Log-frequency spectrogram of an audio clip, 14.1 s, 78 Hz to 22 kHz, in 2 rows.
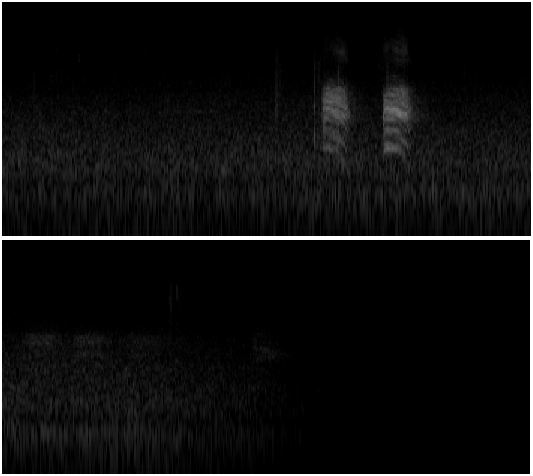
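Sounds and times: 
blustery force 6 wind rushing through winter woodland in Gloucestershire: 0.0 - 10.8
carrion crows cawing in woodland trees before roosting in winter: 4.2 - 5.7, 7.3 - 9.3, 10.4 - 11.8.

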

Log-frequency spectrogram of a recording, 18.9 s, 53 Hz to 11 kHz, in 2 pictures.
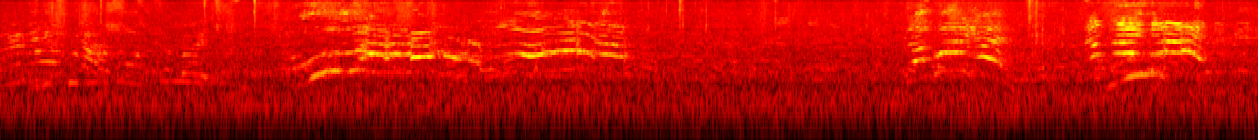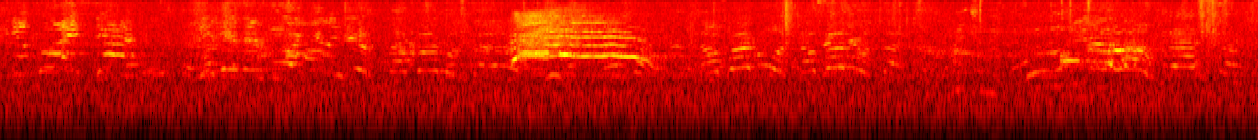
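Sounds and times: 
hubbub of chatter: 0.0 - 18.8
little kids screaming and shrieking while playing: 2.2 - 4.8, 13.2 - 14.4.

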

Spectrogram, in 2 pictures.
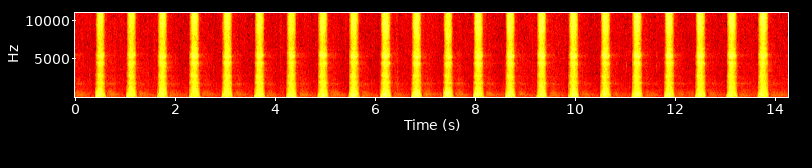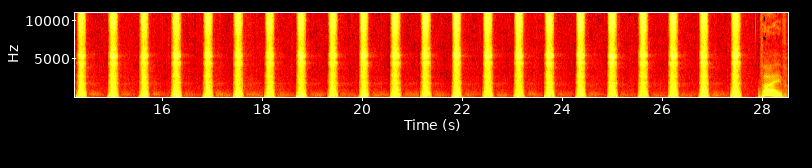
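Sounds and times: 
forceful rhythmic breathing from a breathing exercise: 0.0 - 28.0
speech: 28.0 - 28.5.

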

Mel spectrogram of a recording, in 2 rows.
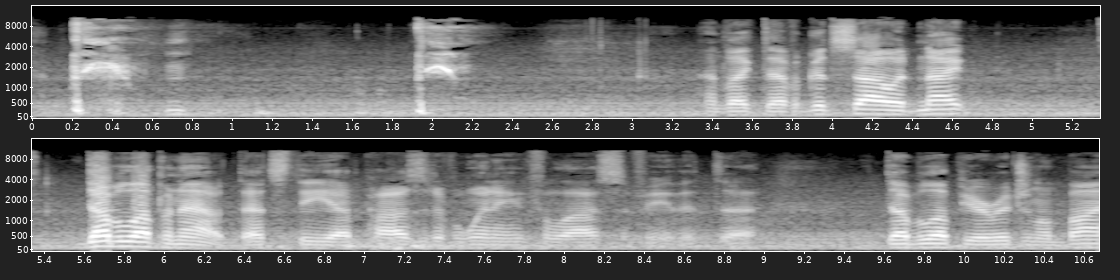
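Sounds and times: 
person coughing: 0.1 - 0.9, 1.9 - 2.3
speech: 0.7 - 1.0, 3.4 - 4.8, 5.6 - 10.6.

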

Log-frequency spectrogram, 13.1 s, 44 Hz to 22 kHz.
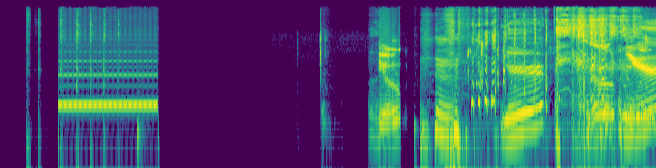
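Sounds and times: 
telephone ringing on an outgoing call: 1.2 - 3.2
speech: 8.7 - 9.5, 10.1 - 11.0, 11.9 - 13.1
laughter: 8.7 - 13.1.

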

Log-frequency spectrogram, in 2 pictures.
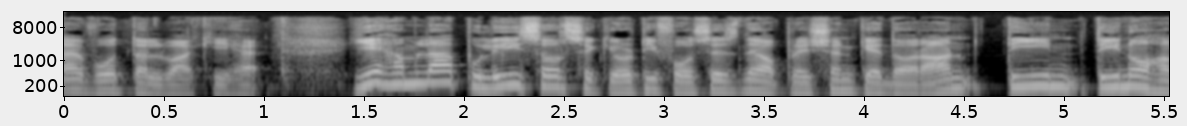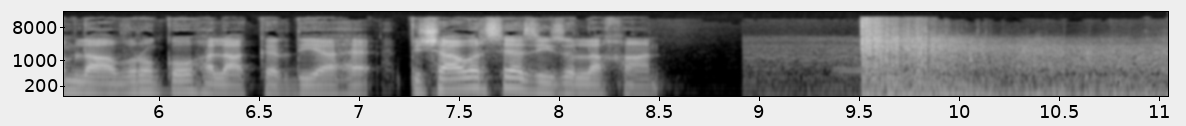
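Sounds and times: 
speech: 0.0 - 8.6
explosion of hand grenades being destroyed after building search: 9.0 - 11.0.

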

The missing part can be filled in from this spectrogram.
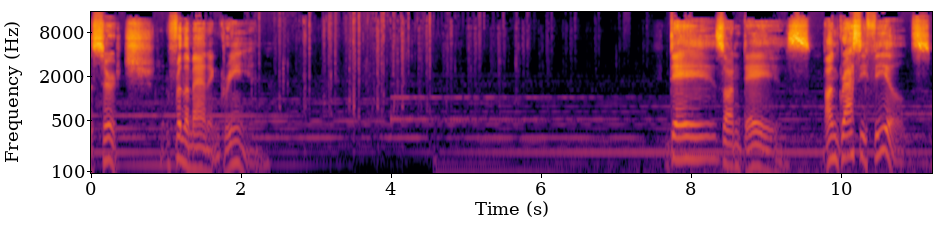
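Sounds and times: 
speech: 0.0 - 2.2, 7.7 - 11.2
sustained tonal music bed: 0.0 - 11.2
horse hoofbeats galloping: 1.9 - 7.2.

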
